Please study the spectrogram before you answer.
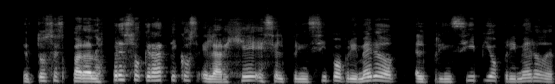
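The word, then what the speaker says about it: ἀρχή: Ellos buscaban el arjé, es una palabra griega, arjé. El arjé, también escrito como arjé, con A-R-K-H-E, acento en la E, obvio, es un término griego que significa el principio, el origen, el comienzo.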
